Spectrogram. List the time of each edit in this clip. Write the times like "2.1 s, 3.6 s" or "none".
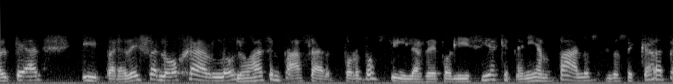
2.4 s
